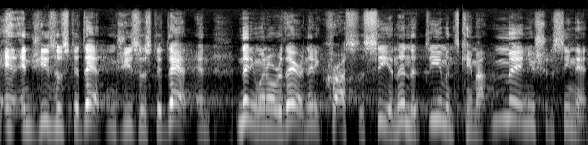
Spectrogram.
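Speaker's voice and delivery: rapid-fire, breathless, words tumbling out with no pause. Speaker acts out Peter telling the story, talking as fast as he can. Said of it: "Peter's talking as fast as he can".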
